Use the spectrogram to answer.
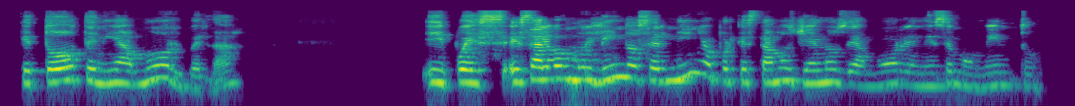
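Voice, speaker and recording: A woman with a Guatemalan accent, high pitch and a dark, mellow tone, ordinary pitch variation, big swings in loudness and a fairly slow pace. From Guatemala, Guatemala City and Suchitepéquez countryside. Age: 50s. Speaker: spiritual devotee sharing life story. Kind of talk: personal testimony.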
